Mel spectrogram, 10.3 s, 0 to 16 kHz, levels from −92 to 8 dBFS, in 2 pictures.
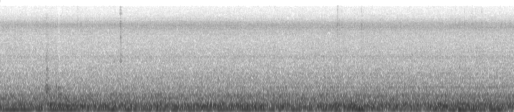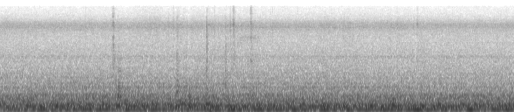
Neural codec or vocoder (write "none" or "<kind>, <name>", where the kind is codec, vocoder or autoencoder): none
